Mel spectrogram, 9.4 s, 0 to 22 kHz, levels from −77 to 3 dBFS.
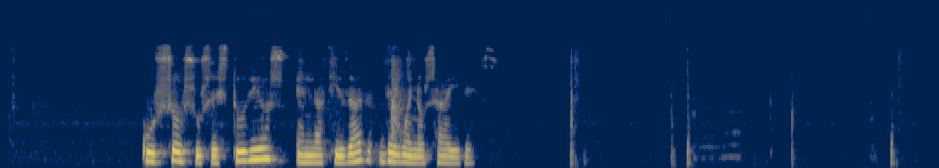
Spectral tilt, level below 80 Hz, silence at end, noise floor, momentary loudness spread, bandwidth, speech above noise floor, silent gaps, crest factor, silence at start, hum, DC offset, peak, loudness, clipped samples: -7.5 dB/octave; -64 dBFS; 4.65 s; -74 dBFS; 9 LU; 7.4 kHz; 59 dB; none; 16 dB; 1.45 s; none; under 0.1%; -2 dBFS; -16 LUFS; under 0.1%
